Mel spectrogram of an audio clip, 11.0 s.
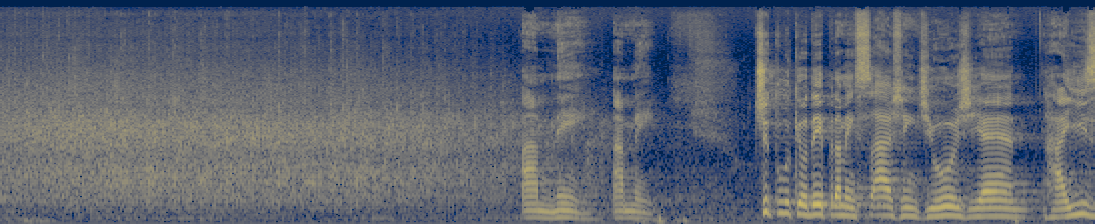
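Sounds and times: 
audience applause: 0:00.0 - 0:05.9
speech: 0:05.2 - 0:06.7, 0:07.6 - 0:10.9.

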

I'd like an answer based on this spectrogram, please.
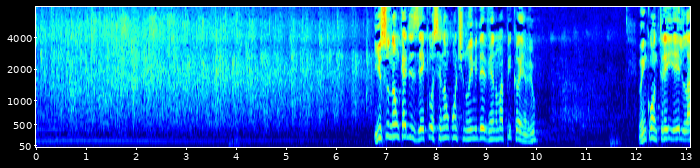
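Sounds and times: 
audience applause: 0:00.0 - 0:07.0
speech: 0:06.8 - 0:10.1, 0:12.0 - 0:13.0.

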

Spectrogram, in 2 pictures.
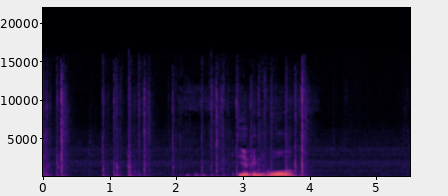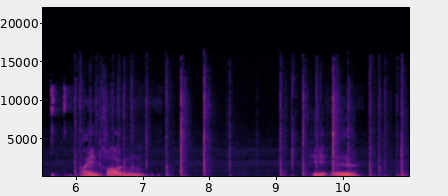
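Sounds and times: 
computer keyboard typing: 0:00.0 - 0:04.0, 0:05.6 - 0:08.4, 0:09.0 - 0:10.9
speech: 0:02.9 - 0:03.9, 0:06.1 - 0:07.2, 0:09.6 - 0:10.4.

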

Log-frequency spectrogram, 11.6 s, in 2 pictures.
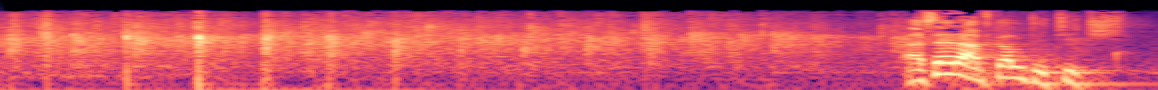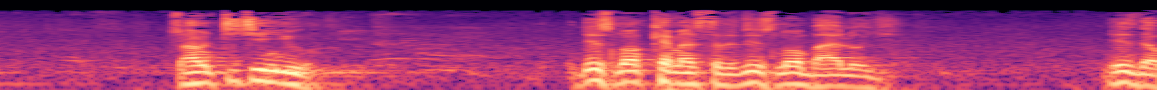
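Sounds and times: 
audience clapping: 0:00.0 - 0:05.1
speech: 0:04.5 - 0:05.7, 0:06.6 - 0:07.5, 0:08.7 - 0:10.3, 0:11.3 - 0:11.5.

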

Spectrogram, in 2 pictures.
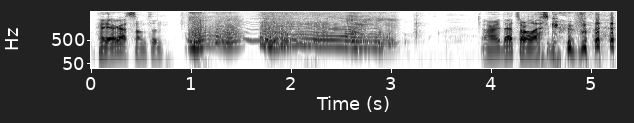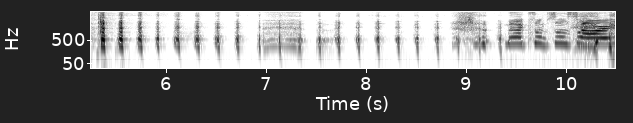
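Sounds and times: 
speech: 0:00.0 - 0:01.2, 0:03.9 - 0:05.3, 0:09.7 - 0:10.4
mouth-made fart noise: 0:00.9 - 0:03.4
laughter: 0:04.6 - 0:09.5.

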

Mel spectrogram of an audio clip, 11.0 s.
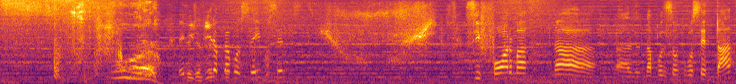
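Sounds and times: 
voice imitating a young green dragon spitting acid: 0:00.0 - 0:02.4
speech: 0:01.7 - 0:04.4, 0:07.1 - 0:11.0.

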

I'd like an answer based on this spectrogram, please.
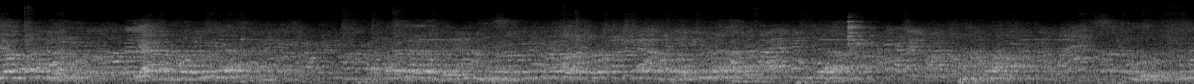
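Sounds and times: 
cafe chatter: 0:00.0 - 0:11.9
dishes and cutlery clinking: 0:08.4 - 0:08.8.

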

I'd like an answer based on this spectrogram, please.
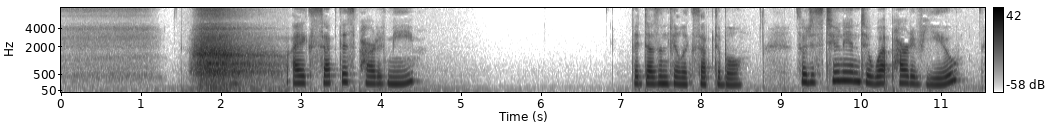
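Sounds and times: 
person inhaling deeply during a tapping exercise: 0:00.0 - 0:02.9
speech: 0:02.9 - 0:04.5, 0:07.2 - 0:08.6, 0:09.2 - 0:11.3.

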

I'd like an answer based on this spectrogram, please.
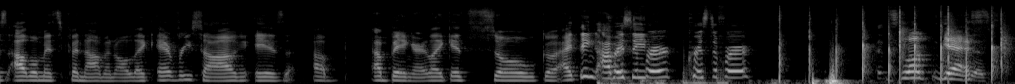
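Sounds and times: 
speech: 0:00.0 - 0:07.6, 0:09.0 - 0:10.1
hand claps: 0:07.7 - 0:10.1.

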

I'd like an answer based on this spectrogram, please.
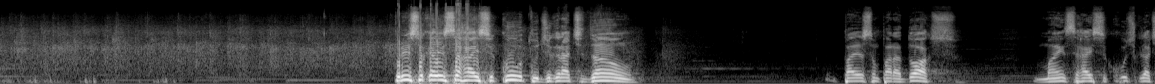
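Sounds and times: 
audience applause: 0:00.0 - 0:05.3
speech: 0:04.0 - 0:06.4, 0:08.4 - 0:09.6, 0:10.3 - 0:11.5.

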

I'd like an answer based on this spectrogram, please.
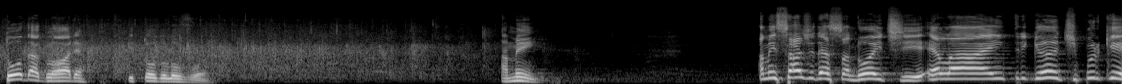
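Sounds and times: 
speech: 0:00.0 - 0:02.2, 0:05.0 - 0:05.5, 0:07.6 - 0:11.2
audience applause: 0:00.0 - 0:05.1.

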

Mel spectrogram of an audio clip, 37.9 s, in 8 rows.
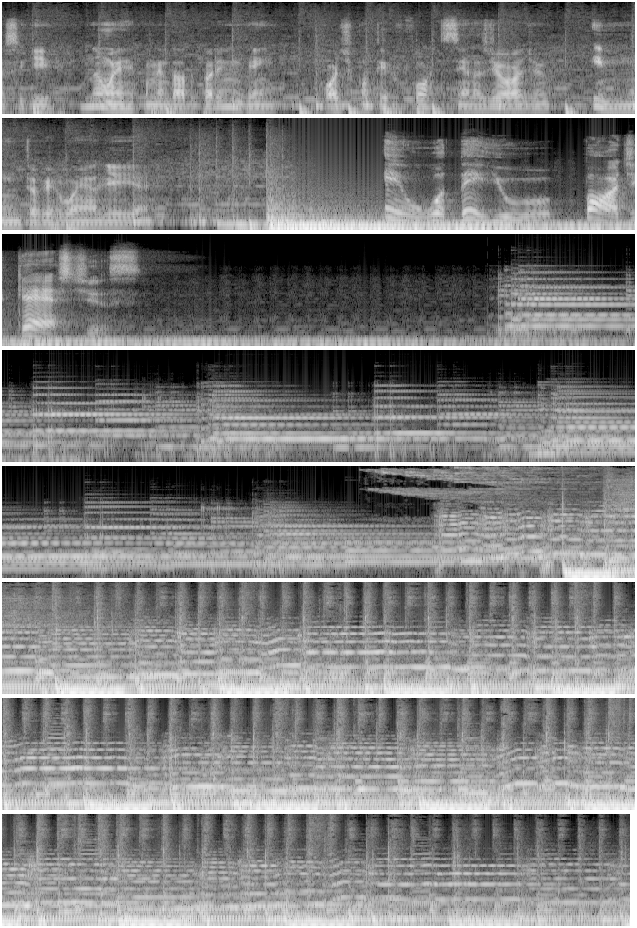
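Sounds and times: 
speech: 0:00.0 - 0:06.0, 0:07.6 - 0:10.6
Japanese pagode music: 0:21.6 - 0:37.9.

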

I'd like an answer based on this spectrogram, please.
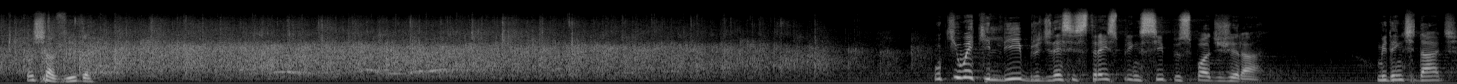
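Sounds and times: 
crowd applause: 0:00.0 - 0:09.3
speech: 0:00.2 - 0:01.2, 0:09.4 - 0:12.7, 0:13.8 - 0:14.5.

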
